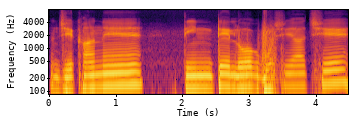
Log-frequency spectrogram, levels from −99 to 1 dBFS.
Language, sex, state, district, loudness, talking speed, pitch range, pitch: Bengali, male, West Bengal, North 24 Parganas, -14 LUFS, 65 wpm, 110-135 Hz, 120 Hz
